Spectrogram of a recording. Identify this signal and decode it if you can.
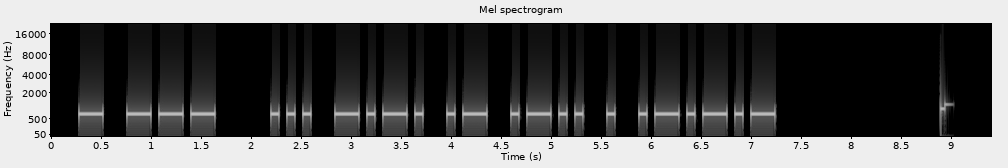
Morse code, heard as a keyed tone, about 15 wpm, 700 Hz. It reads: TO SCALE.
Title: Sentences from Top 1000 Words - Review Part 5 - 15wpm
